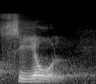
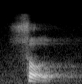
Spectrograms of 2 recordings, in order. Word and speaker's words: Seoul: This is the pronunciation. Seoul. It's not Seoul, but Seoul.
